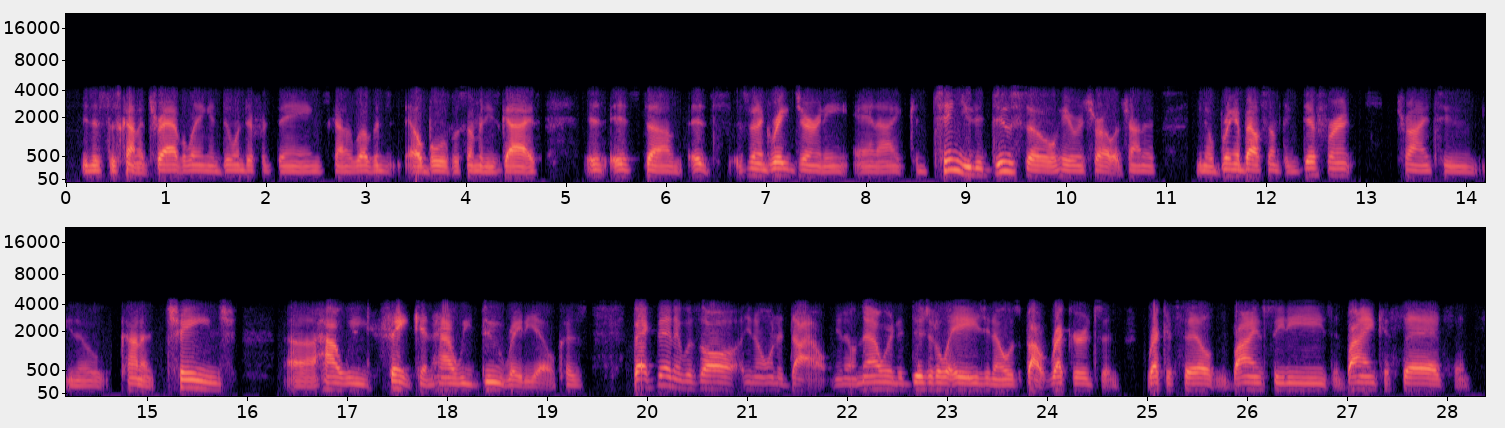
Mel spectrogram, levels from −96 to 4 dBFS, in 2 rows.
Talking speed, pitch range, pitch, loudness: 200 wpm, 95-115 Hz, 105 Hz, -29 LUFS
